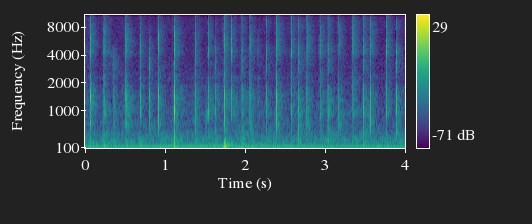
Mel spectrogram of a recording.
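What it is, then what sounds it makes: Plastic makeup compact. Long nails tap a small black plastic NARS makeup compact, a hollow case held in one hand. It produces a quick, irregular series of sharp, bright clicks with almost no ring, over a steady low hum.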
